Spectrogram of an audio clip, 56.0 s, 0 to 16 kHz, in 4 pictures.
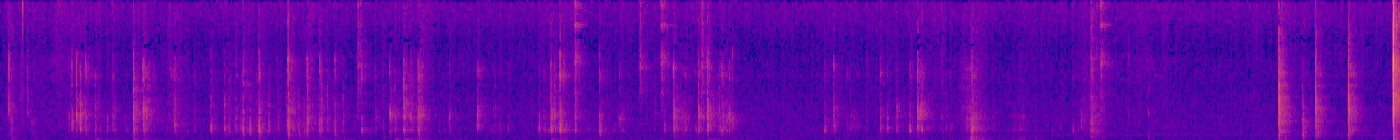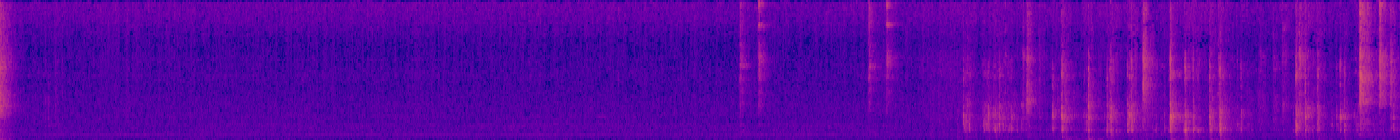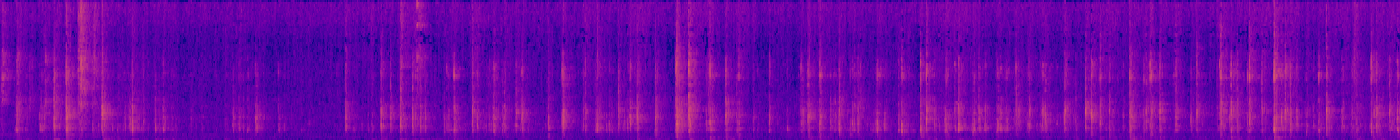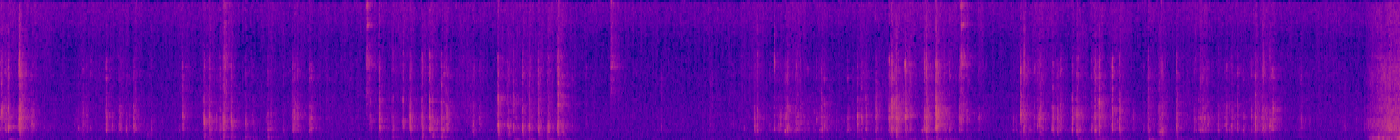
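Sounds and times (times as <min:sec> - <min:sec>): keyboard typing: 0:00.0 - 0:07.4, 0:08.2 - 0:10.0, 0:12.8 - 0:14.2, 0:23.6 - 0:48.2, 0:49.4 - 0:55.1.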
